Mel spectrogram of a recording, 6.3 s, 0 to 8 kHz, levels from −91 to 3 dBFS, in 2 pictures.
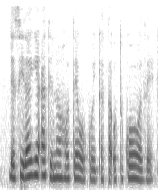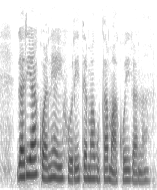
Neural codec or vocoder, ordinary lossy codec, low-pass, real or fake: none; MP3, 32 kbps; 7.2 kHz; real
